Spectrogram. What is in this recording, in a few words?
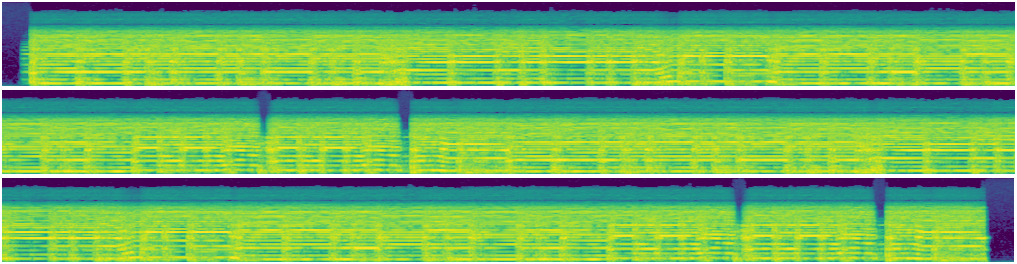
guitar on; superTap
